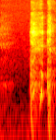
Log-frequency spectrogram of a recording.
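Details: A pair of short, dry coughs from a child breaking into speech, acted in a sick-day routine; the child says she has had a cough since yesterday, feels a little sick and has a very dry throat; cough.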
